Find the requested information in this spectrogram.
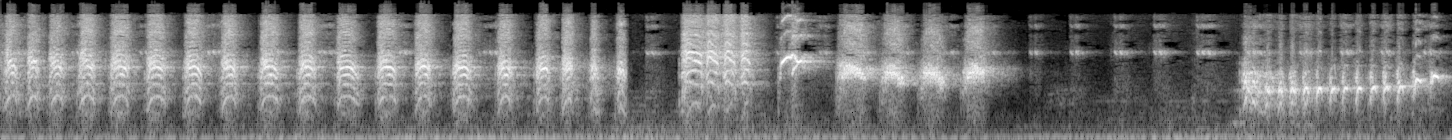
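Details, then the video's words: Rapid pulsing chatter from a greater green leafbird, used to encourage caged birds to sing more, running about two and a half notes a second, followed by squeaky phrases, soft high ticks and a lower buzzing trill. "Suara Cucak Hijau Biar cepat gancor"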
